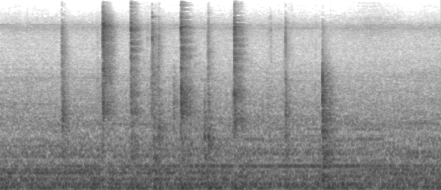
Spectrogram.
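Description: A plastic toilet seat clatters as it is lowered.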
